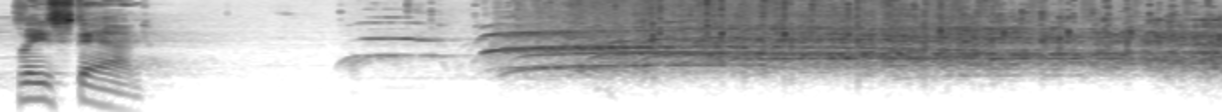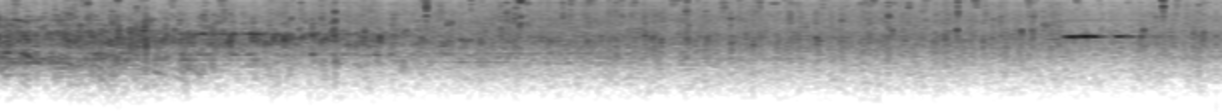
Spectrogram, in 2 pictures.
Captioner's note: applause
